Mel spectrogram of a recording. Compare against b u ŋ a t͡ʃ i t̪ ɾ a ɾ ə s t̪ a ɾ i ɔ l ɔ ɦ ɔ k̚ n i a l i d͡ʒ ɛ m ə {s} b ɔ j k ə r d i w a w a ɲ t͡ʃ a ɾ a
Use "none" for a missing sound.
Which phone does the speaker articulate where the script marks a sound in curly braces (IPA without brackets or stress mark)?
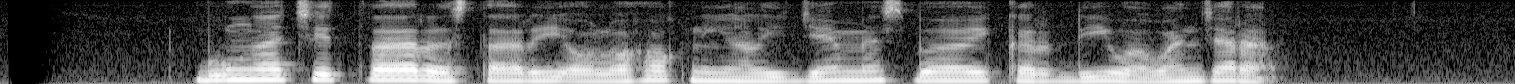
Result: s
